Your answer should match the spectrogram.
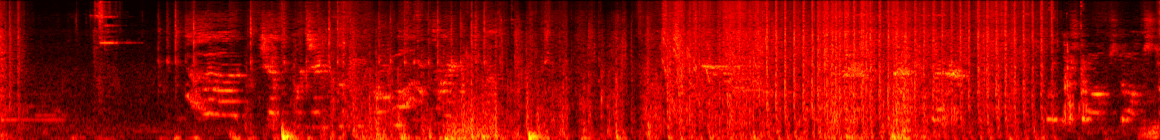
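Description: Gunfire in a shooting video game: dense bursts of rapid machine-gun-style shots that run almost continuously, loud and close, with voices mixed faintly underneath.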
